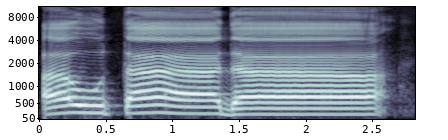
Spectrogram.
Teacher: جب رکیں گے ٹھہریں گے تو پڑھیں گے او تا دا، یعنی دو زبر کی تنوین کو ایک الف اور ایک زبر سے بدل دیں گے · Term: وقف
